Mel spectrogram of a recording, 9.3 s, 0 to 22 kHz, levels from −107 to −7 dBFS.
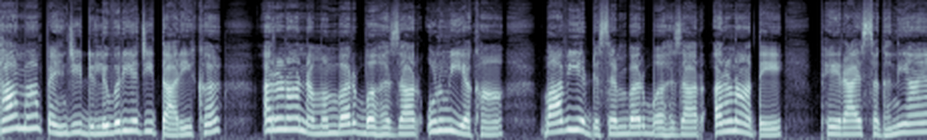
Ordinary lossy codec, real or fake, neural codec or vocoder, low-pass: none; real; none; none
